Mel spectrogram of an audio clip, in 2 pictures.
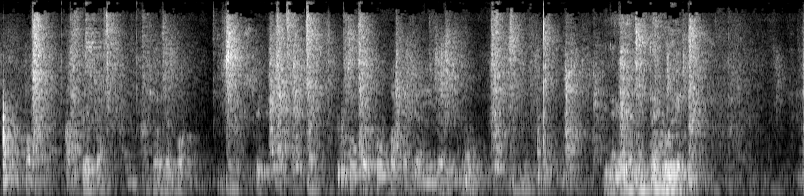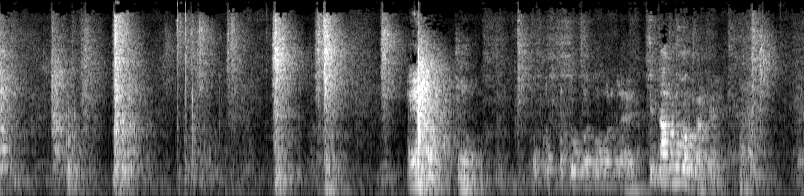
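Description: Mahjong tiles click and clack against each other on a table.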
